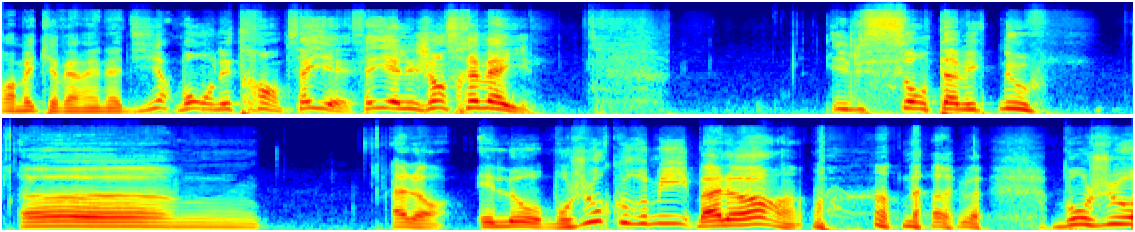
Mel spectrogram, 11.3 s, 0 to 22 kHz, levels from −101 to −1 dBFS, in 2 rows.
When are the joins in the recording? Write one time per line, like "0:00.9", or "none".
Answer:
none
